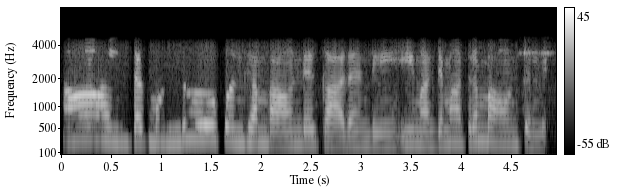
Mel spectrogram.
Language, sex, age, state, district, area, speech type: Telugu, female, 30-45, Andhra Pradesh, N T Rama Rao, urban, conversation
